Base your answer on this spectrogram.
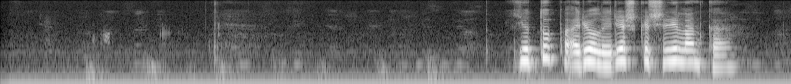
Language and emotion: Russian, neutral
